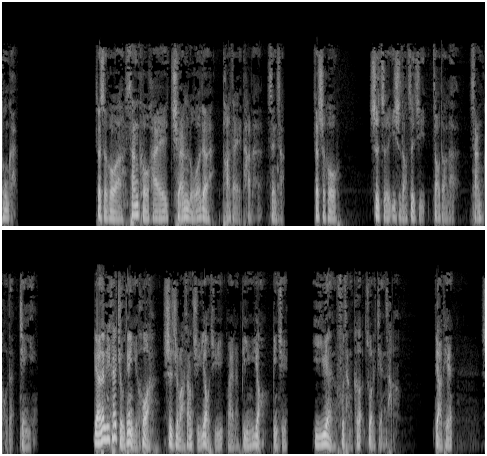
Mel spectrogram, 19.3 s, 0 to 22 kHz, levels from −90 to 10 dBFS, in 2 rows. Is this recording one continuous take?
yes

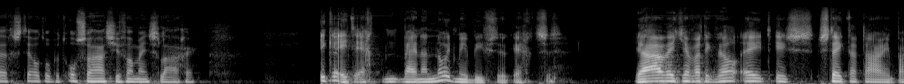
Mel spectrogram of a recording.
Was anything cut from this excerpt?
no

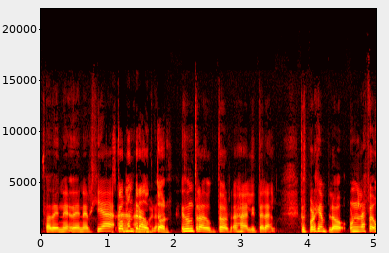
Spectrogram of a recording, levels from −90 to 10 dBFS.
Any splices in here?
no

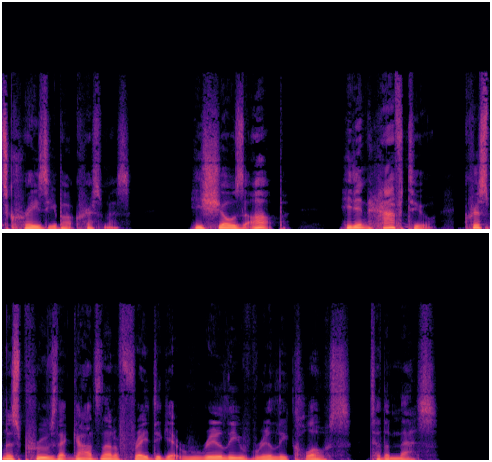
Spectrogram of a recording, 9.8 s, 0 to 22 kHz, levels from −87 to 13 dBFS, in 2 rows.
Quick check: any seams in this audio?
yes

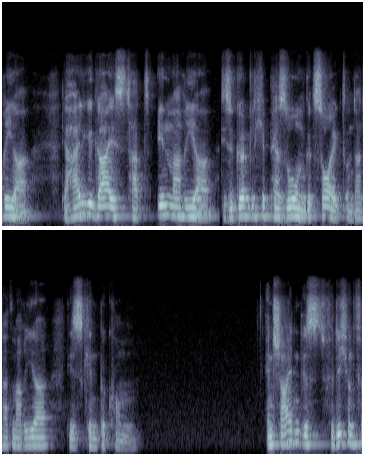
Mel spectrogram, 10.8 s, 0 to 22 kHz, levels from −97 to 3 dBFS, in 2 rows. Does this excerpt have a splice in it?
yes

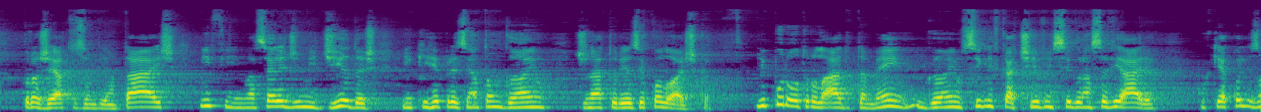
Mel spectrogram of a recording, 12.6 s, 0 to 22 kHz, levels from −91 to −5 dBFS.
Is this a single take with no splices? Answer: yes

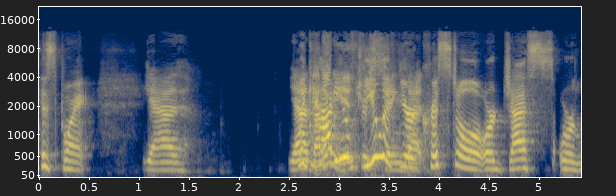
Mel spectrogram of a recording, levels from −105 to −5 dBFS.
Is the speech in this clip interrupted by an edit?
no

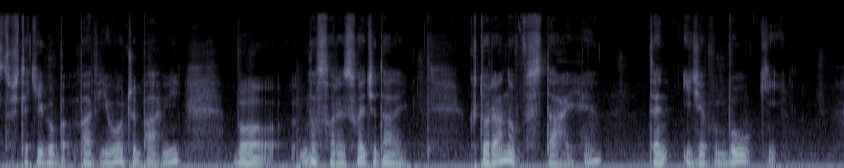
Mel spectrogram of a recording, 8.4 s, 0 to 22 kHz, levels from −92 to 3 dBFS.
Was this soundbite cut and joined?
yes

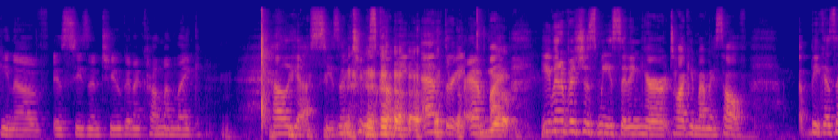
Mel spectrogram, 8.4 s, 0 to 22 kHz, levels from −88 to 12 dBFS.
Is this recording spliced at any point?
yes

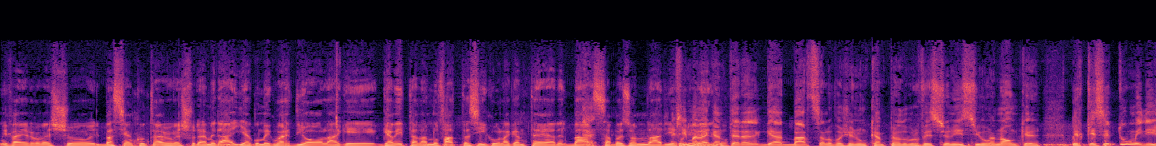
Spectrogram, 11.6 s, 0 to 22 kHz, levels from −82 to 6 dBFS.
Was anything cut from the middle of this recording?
yes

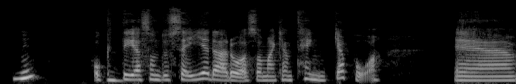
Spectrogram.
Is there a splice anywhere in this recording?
yes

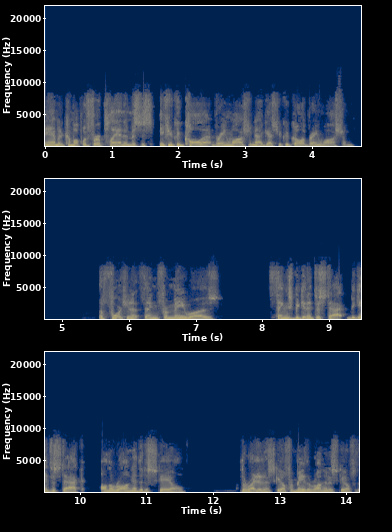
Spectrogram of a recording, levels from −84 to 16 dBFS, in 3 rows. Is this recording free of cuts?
no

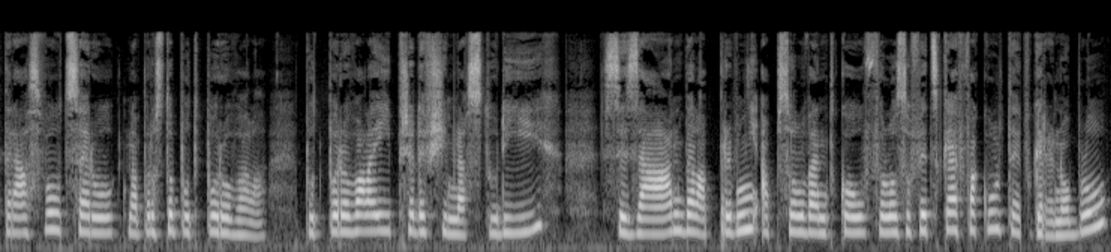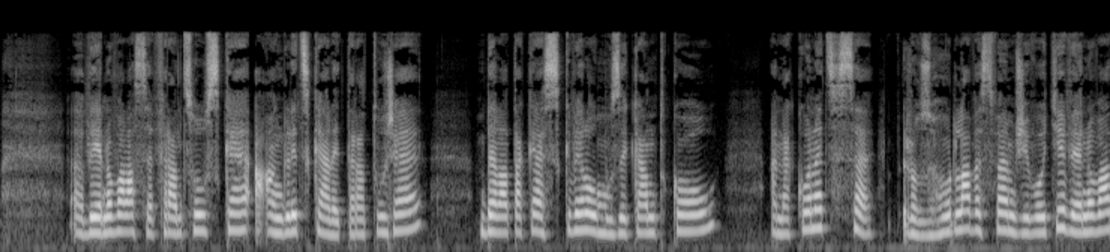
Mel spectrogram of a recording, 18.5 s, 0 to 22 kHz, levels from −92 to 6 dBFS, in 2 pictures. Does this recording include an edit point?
no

